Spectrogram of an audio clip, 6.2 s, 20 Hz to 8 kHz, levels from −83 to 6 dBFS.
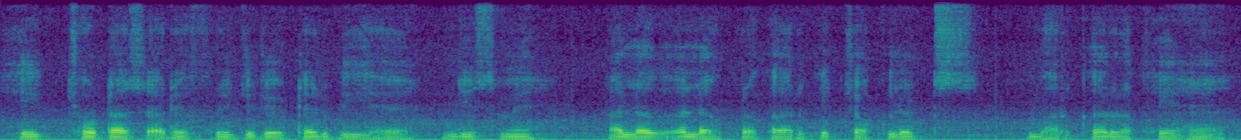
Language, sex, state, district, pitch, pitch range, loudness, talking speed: Hindi, male, Uttar Pradesh, Lucknow, 120 Hz, 115-120 Hz, -19 LUFS, 155 wpm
